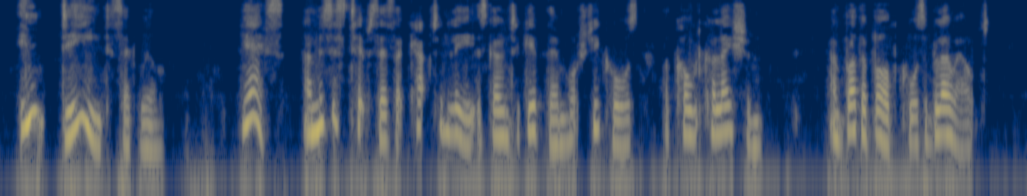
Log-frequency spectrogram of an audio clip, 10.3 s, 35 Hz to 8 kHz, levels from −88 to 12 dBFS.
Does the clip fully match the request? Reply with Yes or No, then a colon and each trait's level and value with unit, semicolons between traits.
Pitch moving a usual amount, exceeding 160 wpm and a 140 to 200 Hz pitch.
No: wide, 6.9 semitones; average, 170 wpm; high, 190 Hz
